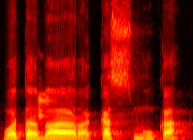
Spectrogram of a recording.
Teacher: یہاں پہ چونکہ اسم کی حمزہ وصل والی ہے نا, پیچھے کاف موجود ہے, تو اس کو پڑھنے میں ڈراپ کر دیں گے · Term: حمزۃ الوصل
